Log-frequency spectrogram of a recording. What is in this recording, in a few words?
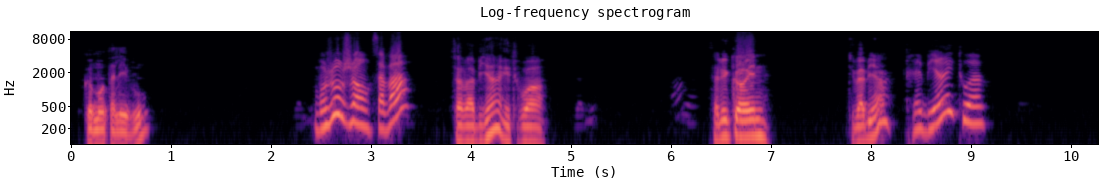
French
